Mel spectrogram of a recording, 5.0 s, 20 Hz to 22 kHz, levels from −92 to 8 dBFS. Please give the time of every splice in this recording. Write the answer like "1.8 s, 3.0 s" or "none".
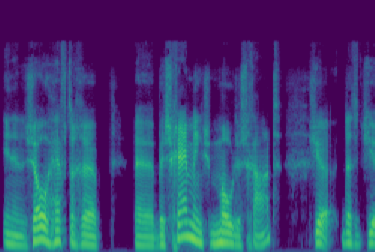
4.1 s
